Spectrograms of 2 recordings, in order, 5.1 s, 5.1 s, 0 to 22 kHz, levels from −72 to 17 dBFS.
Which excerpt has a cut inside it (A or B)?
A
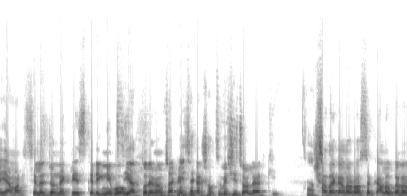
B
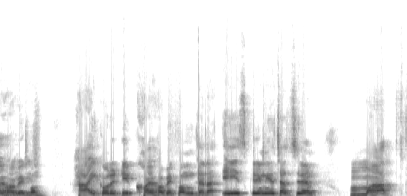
A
